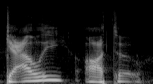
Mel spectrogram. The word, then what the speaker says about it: Galeotto: Galeotto. – Yeah, see, I would have definitely said that wrong. – It's like galley like the boat, galley like a boat, auto like a car. You got it.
